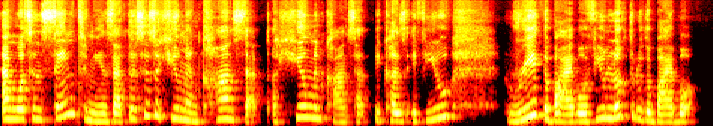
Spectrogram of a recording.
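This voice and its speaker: A woman's voice: fairly high pitch, darkish tone. A woman with a Spanish accent giving a casual motivational monologue as a life coach, chatty and emphatic, full of "like" and "right?". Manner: emphatic and preachy.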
